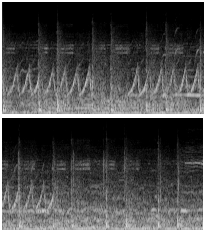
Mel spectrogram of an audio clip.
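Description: A bass drum and metal pots being beaten in a steady rhythm of sharp strikes. Over them runs a shrill, siren-like tone that sweeps upward several times a second and holds a steady note for a while near the middle.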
